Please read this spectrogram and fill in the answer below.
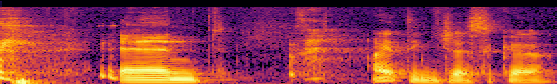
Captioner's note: laughing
